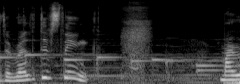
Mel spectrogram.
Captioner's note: sniffs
